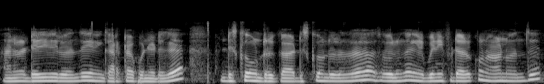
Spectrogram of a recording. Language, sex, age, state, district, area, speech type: Tamil, male, 18-30, Tamil Nadu, Kallakurichi, rural, spontaneous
